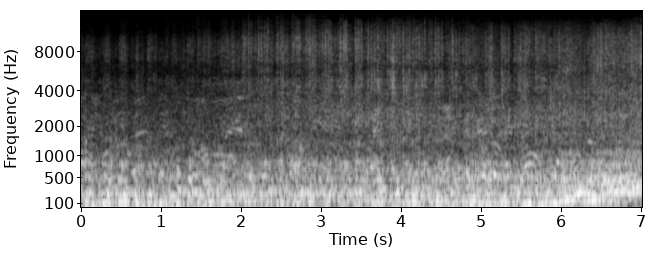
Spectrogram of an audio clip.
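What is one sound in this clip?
A race car engine idles with a loud rough rumble.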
